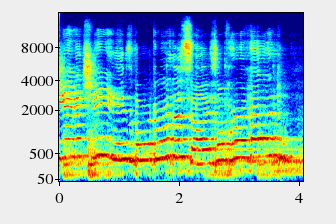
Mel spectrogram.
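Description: A woman singing a wordless, wavering melody into a microphone, holding notes and sliding from pitch to pitch.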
